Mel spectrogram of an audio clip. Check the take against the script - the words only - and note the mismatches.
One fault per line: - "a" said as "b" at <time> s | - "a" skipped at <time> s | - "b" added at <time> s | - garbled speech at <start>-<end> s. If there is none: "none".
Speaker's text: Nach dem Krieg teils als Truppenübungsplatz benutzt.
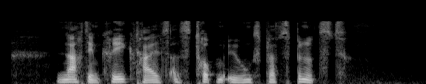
none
